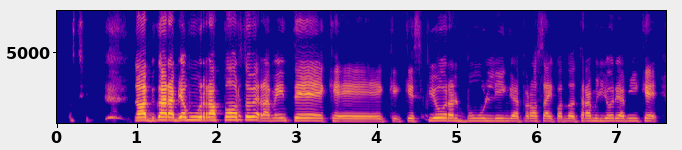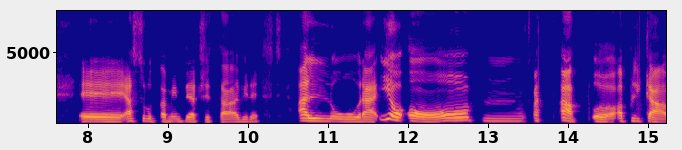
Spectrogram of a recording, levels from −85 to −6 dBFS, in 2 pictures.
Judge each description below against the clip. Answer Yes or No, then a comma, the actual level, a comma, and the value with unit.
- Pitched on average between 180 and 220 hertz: Yes, medium, 185 Hz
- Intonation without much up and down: No, average, 3.4 semitones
